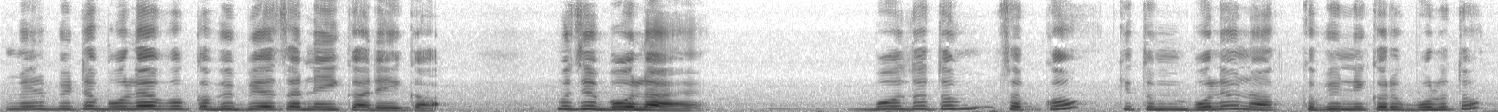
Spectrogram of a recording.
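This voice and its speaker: A woman voicing a flustered young man who pleads loudly and insistently with his relatives. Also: high voice, normal speed, pitched above the performer's own voice, lightly acted.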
